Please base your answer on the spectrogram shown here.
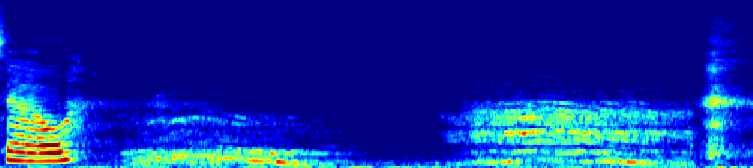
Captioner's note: amazed crowd cheering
